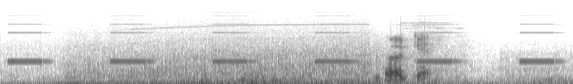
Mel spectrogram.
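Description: A truck reversing in the Indian Truck Simulator video game gives a steady run of loud, evenly spaced reversing beeps, about one per second, over a low engine rumble, with a brief voice speaking midway.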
